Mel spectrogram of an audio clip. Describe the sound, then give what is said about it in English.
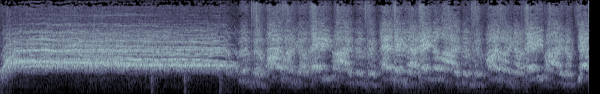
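A crowd of young sorority women at sorority recruitment screams and chants at a loud, steady pitch, a sustained high shriek giving way to rapid, rhythmic group chanting with sharp bursts, continuous and overlapping throughout. “It sounds like they're talking in tongues.”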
